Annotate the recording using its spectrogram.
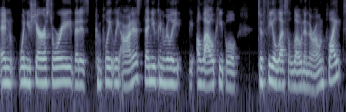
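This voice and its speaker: Her tone bright and sharp, a woman speaks at a moderate pace with a fairly low pitch. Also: very clean recording, silent background. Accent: American. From US Midwest, Saint Louis. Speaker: model, author and motivational speaker. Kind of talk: interview.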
